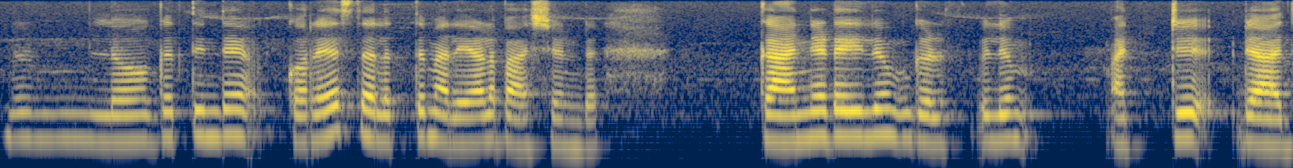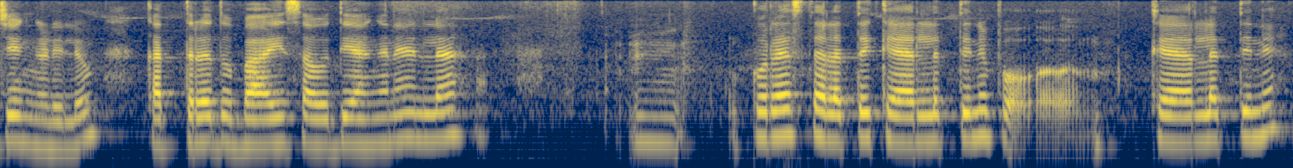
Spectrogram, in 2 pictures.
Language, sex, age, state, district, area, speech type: Malayalam, female, 30-45, Kerala, Malappuram, rural, spontaneous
